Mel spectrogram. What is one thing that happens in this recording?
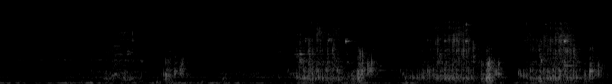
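A young man gulps water noisily from a bottle.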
